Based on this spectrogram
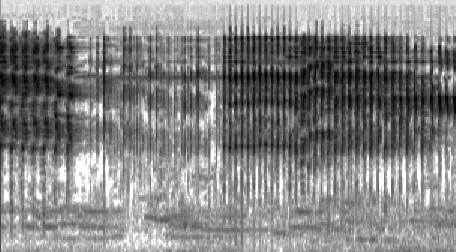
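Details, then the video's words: Lovebird ngekek panjang used as training material for other lovebirds: a burst of rapid harsh chatter, a short pause with faint scattered chirps, then a long fast trill of evenly repeated raspy notes. "Suara MASTERAN Burung LOVEBIRD Ngekek Panjang Paling Cepat Dan Ampuh Untuk Memancing"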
